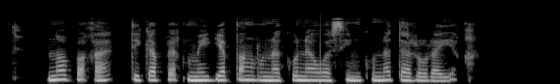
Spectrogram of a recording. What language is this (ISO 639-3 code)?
qwa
